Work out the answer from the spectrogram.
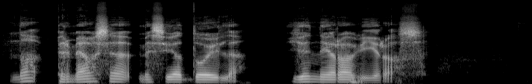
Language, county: Lithuanian, Marijampolė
